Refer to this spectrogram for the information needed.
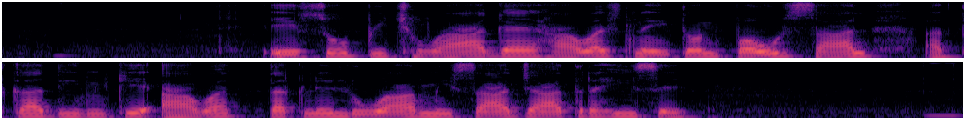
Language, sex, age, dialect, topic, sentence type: Chhattisgarhi, male, 60-100, Central, agriculture, statement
